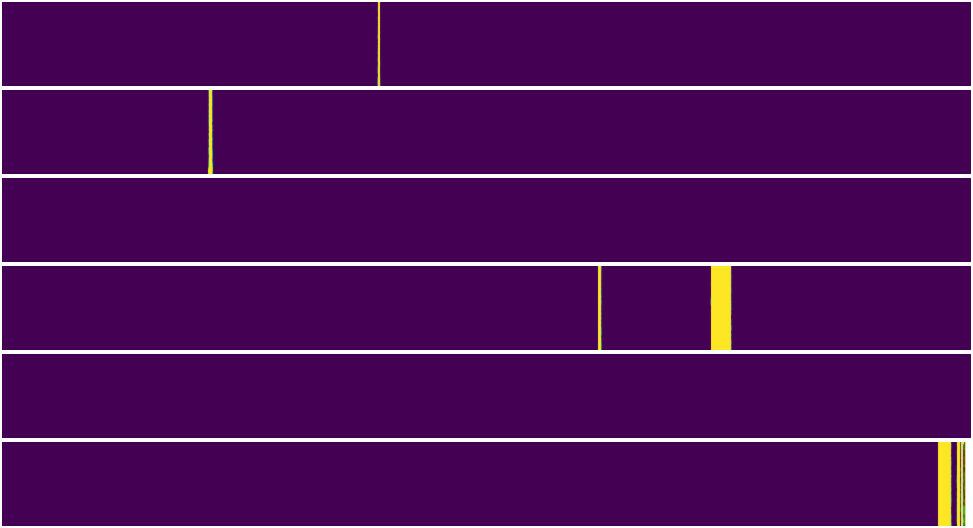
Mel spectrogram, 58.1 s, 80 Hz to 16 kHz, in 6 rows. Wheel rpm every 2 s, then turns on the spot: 0, 0, 0, 0, 0, 0, 0, 0, 0, 0, 0, 0, 0, 0, 0, 0, 0, 0, 0, 0, 0, 0, 0, 0, 0, 0, 0, 0, 0.
none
